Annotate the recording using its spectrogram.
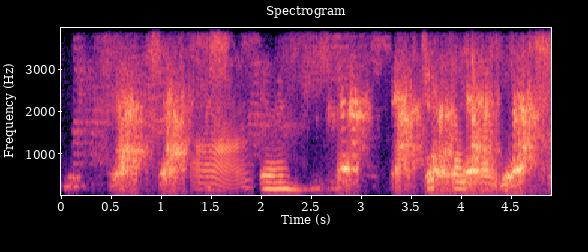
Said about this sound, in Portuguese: A senhora tem cachorrinho? Ah, sim. Então, tem dois. Quantos que a senhora tem? Ele não é meu, não. É tudo da minha filha, que eu moro com ela, né? Da sua filha? Mas é um terror.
